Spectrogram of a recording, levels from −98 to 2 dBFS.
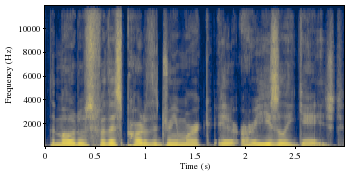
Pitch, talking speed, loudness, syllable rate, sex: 135 Hz, 240 wpm, -17 LUFS, 7.1 syllables/s, male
